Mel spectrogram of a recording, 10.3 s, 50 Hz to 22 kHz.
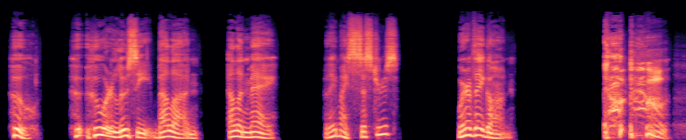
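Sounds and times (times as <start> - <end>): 
speech: 0.2 - 4.2, 4.9 - 6.1, 6.9 - 7.8
man coughing: 9.1 - 10.2.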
